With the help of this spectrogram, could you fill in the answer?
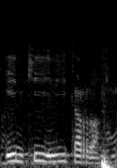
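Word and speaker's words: إنكلترا: Ouais, pour t'apprendre, pour tu sais que au moins ça s'écrit comme ça, se prononce comme ça. Inkilitarra. – Normalement, c'est écrit. – Ils sont là. – Tam. Ah, Inke. Inke. Inkilitarra. – Inkilitarra. – Inkilitarra. Inkilitarra. Donc c'est Inkilitarra.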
